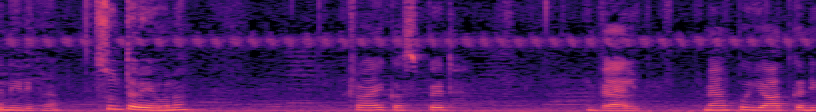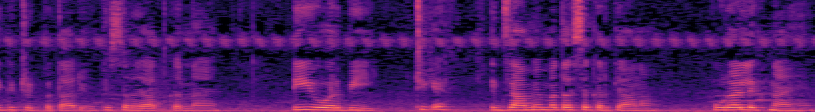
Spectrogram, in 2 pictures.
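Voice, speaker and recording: A woman with a fairly high but mellow, warm voice runs a biology revision lesson. She draws as she talks and patiently repeats each key term to drill simple memory tricks. A faint hiss sits behind her. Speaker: biology teacher. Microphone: recorded while drawing a diagram on a board.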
